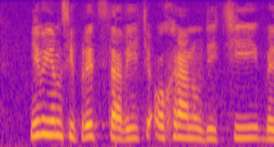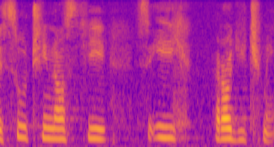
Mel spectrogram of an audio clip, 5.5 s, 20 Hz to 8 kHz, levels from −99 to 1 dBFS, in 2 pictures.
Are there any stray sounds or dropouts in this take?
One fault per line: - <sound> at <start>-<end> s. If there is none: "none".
none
